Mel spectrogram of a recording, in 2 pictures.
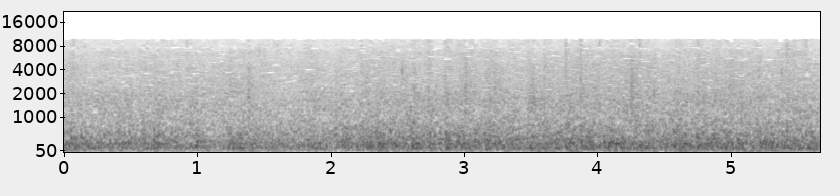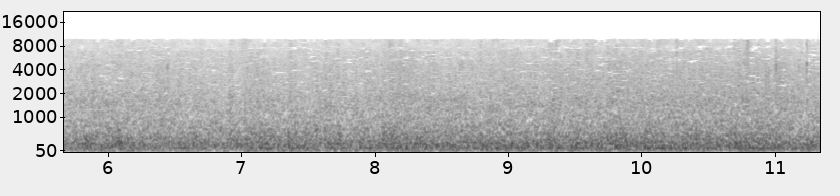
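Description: Heavy rain from a severe Texas thunderstorm pours steadily and densely throughout, with low rumbling thunder rolling beneath it; no voices, just a constant loud storm wash.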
